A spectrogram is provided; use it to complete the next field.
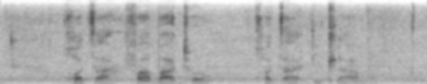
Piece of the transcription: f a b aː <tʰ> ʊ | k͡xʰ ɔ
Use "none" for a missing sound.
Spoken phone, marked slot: tʰ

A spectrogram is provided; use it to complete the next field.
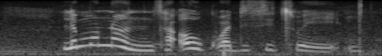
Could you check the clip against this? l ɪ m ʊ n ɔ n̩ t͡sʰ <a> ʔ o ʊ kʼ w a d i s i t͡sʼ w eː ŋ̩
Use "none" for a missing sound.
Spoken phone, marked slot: a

